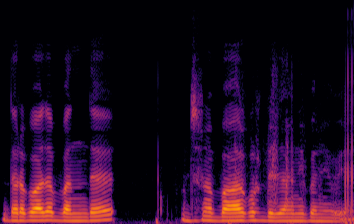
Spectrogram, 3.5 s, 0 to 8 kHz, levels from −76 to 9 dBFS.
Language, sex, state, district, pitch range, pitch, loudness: Hindi, male, Uttar Pradesh, Lalitpur, 130-145 Hz, 140 Hz, -17 LUFS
